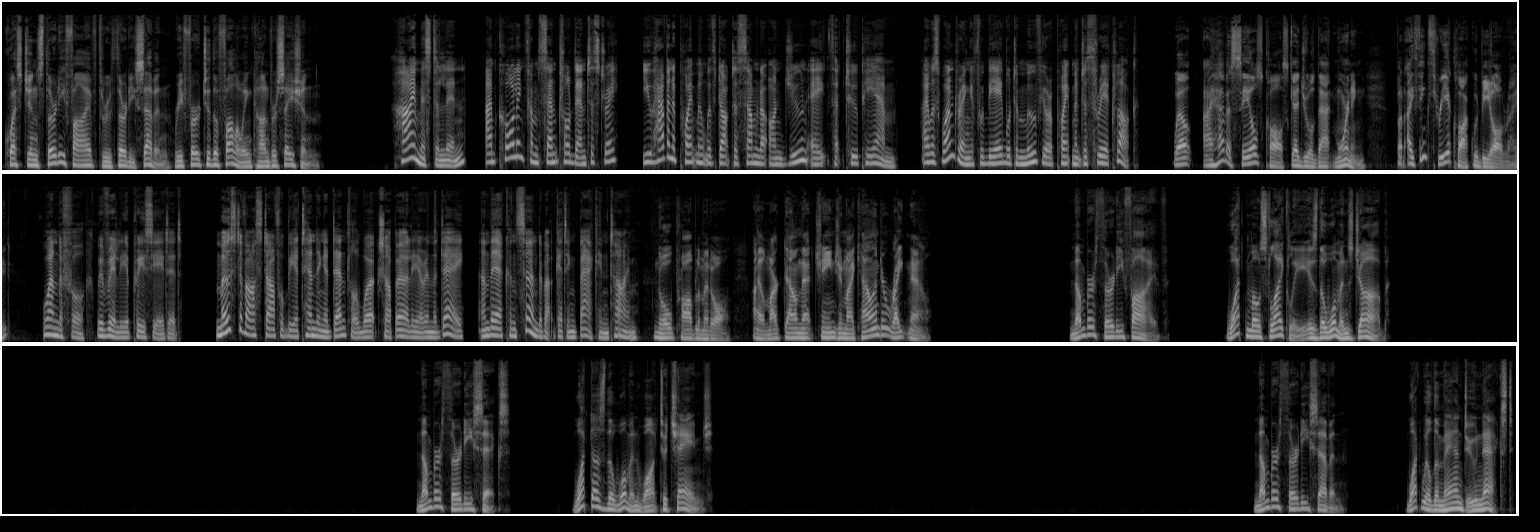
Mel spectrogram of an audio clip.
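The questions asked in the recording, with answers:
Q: What most likely is the woman's job?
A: Receptionist at a dental office

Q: What does the woman want to change?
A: The time of an appointment

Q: What will the man do next?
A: Update his calendar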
